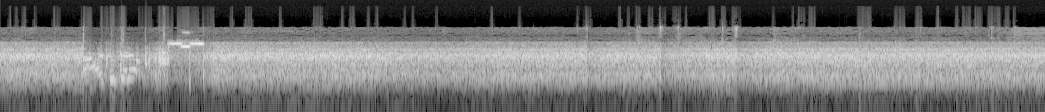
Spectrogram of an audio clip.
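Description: Steady static hiss from a CB radio's speaker while the channel is open, narrow and radio-like in tone, with a faint voice and a short beep about two seconds in.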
